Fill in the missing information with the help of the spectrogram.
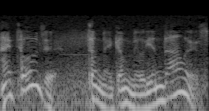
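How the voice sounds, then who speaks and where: A man's voice: medium pitch, wildly swooping pitch, a little slow, lo-fi sound. Impatient male con partner, swooping intonation, greedy, vintage radio drama with faint noise. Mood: eager, greedy. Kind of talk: 1970s radio drama acting.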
